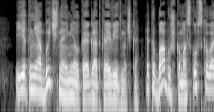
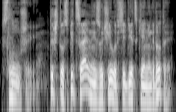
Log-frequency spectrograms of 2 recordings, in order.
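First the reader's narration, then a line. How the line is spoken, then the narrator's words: Plain. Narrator (Russian): спросил я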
